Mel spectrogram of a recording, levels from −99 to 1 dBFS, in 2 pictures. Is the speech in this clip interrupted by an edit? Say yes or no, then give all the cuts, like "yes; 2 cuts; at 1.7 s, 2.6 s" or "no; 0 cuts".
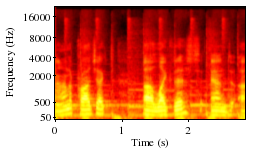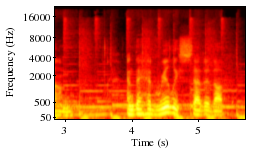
no; 0 cuts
